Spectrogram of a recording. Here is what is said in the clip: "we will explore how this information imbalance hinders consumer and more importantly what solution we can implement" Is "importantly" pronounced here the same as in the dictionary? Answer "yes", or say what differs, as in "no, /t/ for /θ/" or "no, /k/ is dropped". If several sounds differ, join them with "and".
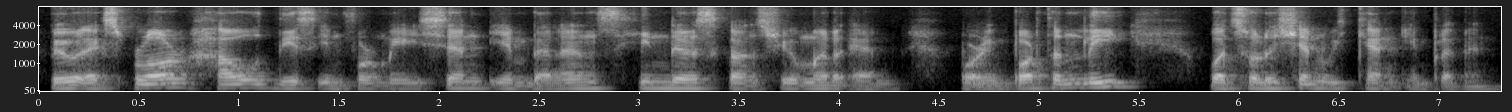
yes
